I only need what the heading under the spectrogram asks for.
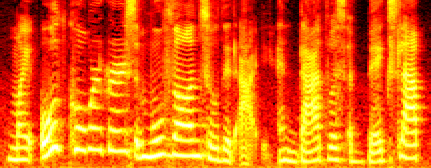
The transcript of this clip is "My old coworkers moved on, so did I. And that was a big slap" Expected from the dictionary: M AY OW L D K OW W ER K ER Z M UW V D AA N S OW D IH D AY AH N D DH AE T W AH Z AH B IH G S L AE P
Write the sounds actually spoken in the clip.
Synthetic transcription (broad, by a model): M AY OW L D K OW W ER K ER S M UW V D AA N S OW D IH D AY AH N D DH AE T W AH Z AH B IH G S L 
